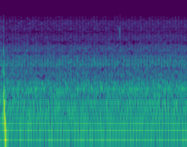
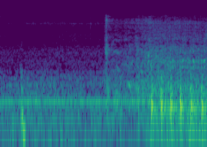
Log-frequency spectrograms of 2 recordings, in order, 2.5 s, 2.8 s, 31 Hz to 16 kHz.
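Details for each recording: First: 2017 (67-plate) Mercedes E-Class with 654 diesel engine, second car after repair of rocker arm knocking: steady, even diesel idle clatter with no stray knocks or ticking; normal idle. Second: 2017 (67 plate) Mercedes E-Class with 654 engine, at start-up: engine catches, then a steady rhythmic tapping knock at about three per second through idle, from worn rocker arms and hydraulic lifters, before replacement.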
